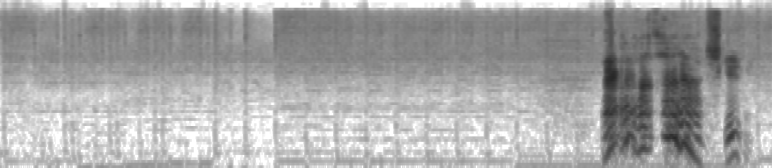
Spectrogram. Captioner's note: clears throat and cough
